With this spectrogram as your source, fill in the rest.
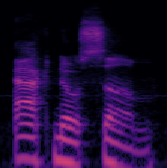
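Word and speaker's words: Aknosom: pronounce it the way he said it act no sum all right cloud act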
